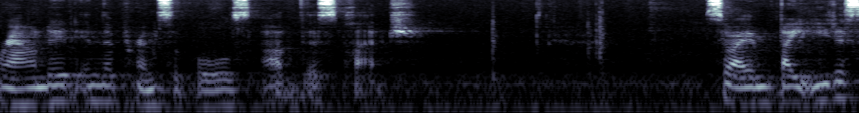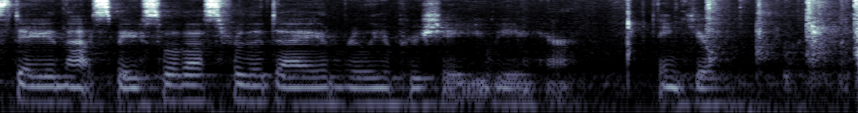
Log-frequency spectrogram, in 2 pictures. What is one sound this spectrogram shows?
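A woman speaks into a microphone, amplified in a room.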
